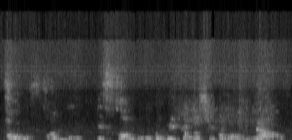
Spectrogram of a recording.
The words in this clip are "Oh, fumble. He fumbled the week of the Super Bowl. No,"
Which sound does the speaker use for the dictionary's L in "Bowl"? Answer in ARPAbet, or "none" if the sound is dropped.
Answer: N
